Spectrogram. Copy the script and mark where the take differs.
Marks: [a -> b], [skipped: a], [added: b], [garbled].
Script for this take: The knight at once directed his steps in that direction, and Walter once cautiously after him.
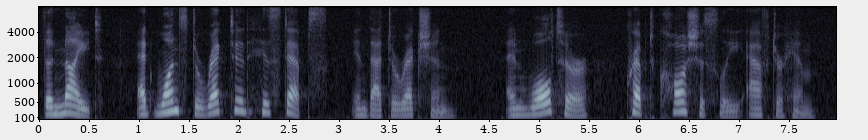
The knight at once directed his steps in that direction, and Walter [once -> crept] cautiously after him.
